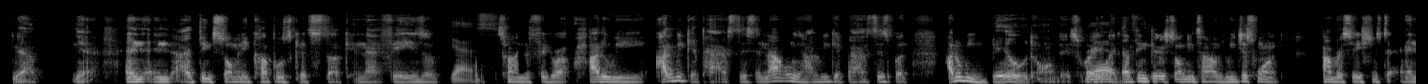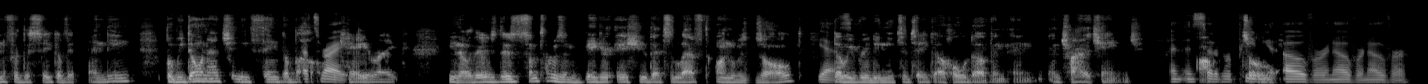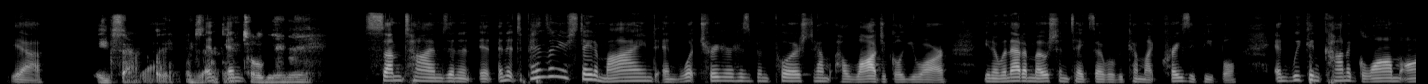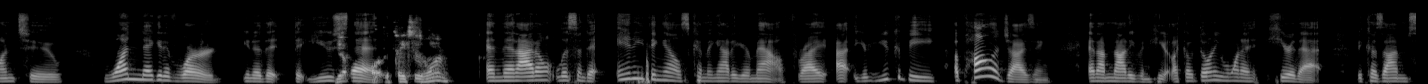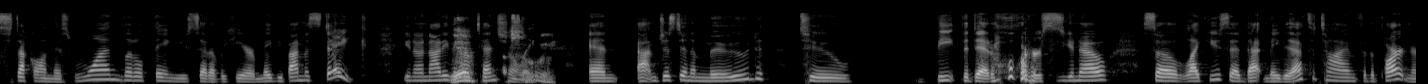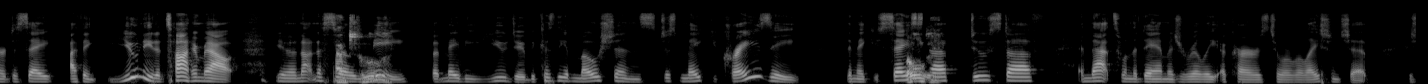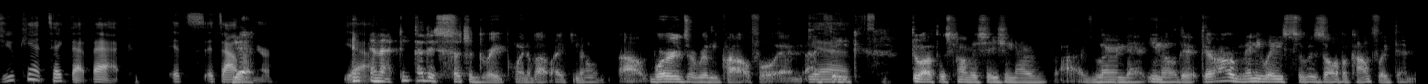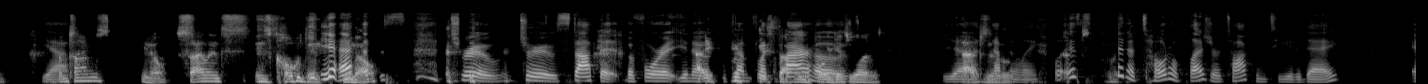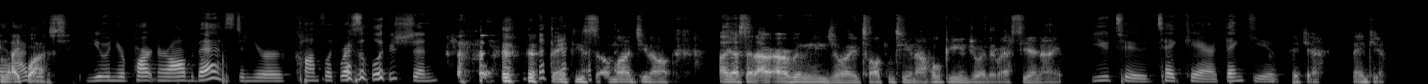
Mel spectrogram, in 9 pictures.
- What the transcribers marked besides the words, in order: other background noise; laughing while speaking: "horse"; laughing while speaking: "timeout"; laughing while speaking: "Yes"; laughing while speaking: "is golden"; chuckle; laughing while speaking: "I"; tapping; chuckle; laughing while speaking: "conflict resolution"; laugh
- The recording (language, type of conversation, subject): English, unstructured, How can couples communicate effectively during disagreements?
- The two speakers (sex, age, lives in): female, 60-64, United States; male, 30-34, United States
